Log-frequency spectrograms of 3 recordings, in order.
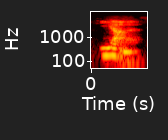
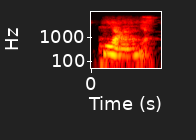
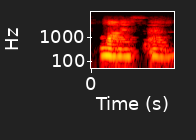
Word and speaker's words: Llanas: Giannis. Giannis. Giannis. Kind of like a basketball player. Yeah. But don't worry if you say Lannis, I'll respond. If you say Lianis, which I've gotten a lot Yeah.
